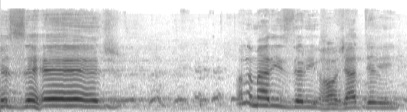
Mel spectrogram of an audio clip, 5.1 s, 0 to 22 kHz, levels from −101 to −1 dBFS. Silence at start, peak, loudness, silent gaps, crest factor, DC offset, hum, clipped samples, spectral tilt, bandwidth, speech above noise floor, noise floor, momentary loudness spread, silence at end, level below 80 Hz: 0 s; -20 dBFS; -32 LUFS; none; 14 dB; under 0.1%; none; under 0.1%; -4.5 dB/octave; 15.5 kHz; 23 dB; -55 dBFS; 25 LU; 0 s; -82 dBFS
